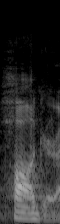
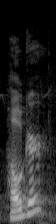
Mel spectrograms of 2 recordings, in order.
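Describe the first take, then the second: First: The first syllable sounds like the word 'hog'. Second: The first syllable does not sound like 'hog'. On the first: The speaker calls it right. "I think, is the right way. Like a hog" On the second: The speaker calls it wrong. "one of those words that I always mispronounce"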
